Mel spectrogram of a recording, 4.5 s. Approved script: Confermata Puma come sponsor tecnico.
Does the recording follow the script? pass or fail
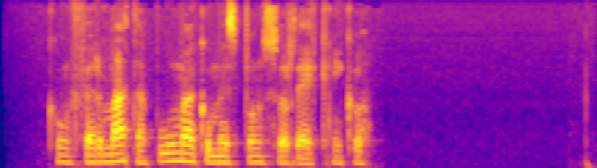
pass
